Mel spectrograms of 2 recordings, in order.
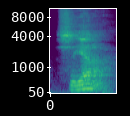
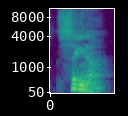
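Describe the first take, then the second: First: The name is said with three syllables. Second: The name is said with two syllables. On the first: The speaker calls it wrong. "I was saying it wrong" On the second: The speaker calls it right. "It's called Cena"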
